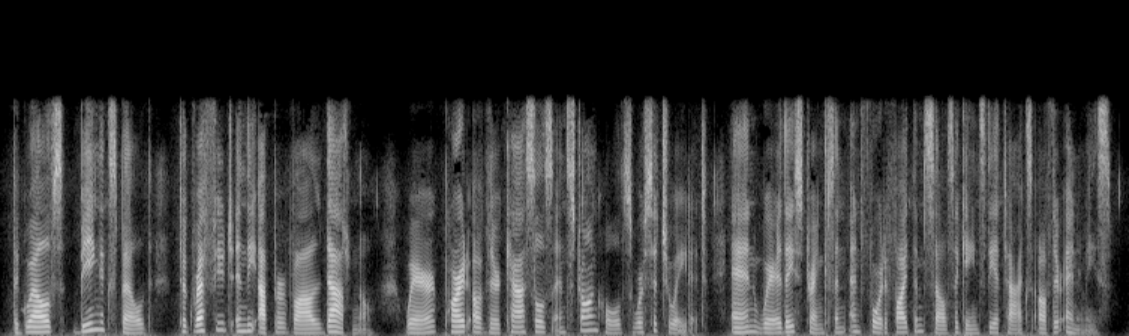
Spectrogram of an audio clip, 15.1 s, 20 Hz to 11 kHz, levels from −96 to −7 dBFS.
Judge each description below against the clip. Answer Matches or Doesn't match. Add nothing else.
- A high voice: Doesn't match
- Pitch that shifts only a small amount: Doesn't match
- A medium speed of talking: Doesn't match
